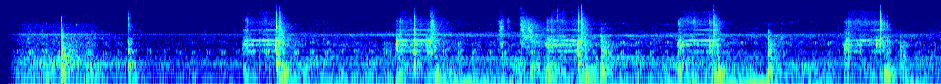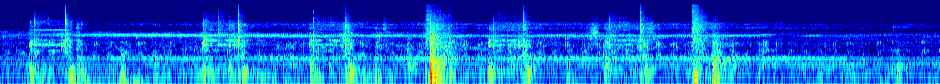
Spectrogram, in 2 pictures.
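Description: Wrap labelling machine running: a steady motor and conveyor hum, with a short mechanical click-and-chirp about every two seconds as the machine cycles. One sharper knock, the loudest sound, comes about two-thirds of the way through.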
